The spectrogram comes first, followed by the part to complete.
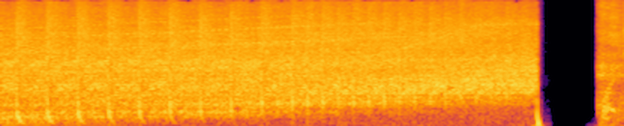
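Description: Trap music build-up in a DJ mix: fast repeated drum hits fade out in the first second or so under a dense wash of white noise, then the sound cuts off abruptly to silence about half a second before the end, the pause just before the drop.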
